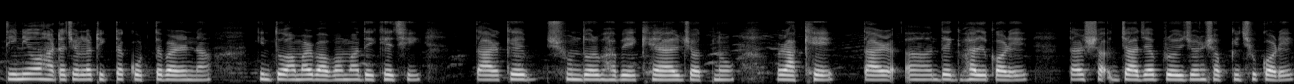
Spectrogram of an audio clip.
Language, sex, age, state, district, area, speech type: Bengali, female, 18-30, West Bengal, South 24 Parganas, rural, spontaneous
